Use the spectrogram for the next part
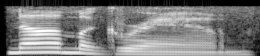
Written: nomogram

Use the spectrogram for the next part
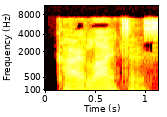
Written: cheilitis

